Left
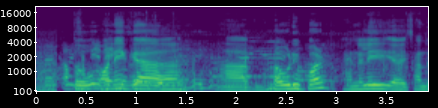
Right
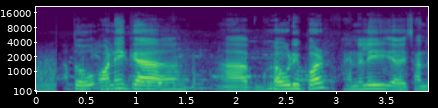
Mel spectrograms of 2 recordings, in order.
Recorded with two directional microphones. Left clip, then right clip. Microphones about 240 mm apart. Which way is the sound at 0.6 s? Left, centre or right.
Centre.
